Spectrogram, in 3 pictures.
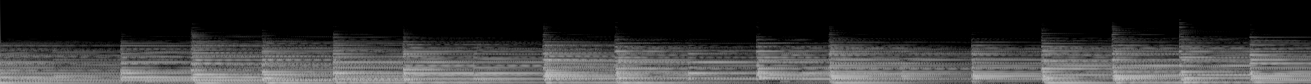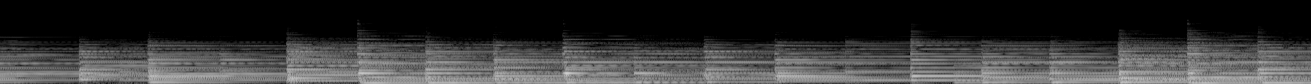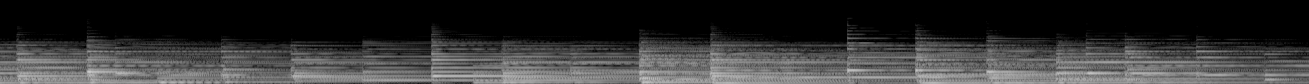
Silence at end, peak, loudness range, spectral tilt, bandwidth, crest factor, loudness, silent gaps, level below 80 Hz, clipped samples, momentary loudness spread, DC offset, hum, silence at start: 0 s; -6 dBFS; 3 LU; -9.5 dB/octave; 6.6 kHz; 16 dB; -23 LUFS; none; -32 dBFS; under 0.1%; 7 LU; under 0.1%; none; 0 s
